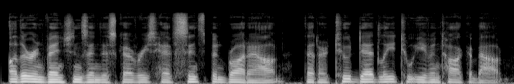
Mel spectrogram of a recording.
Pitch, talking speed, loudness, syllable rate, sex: 105 Hz, 200 wpm, -17 LUFS, 6.0 syllables/s, male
